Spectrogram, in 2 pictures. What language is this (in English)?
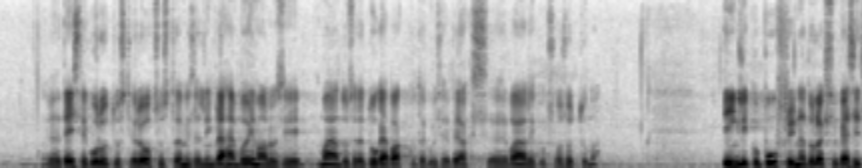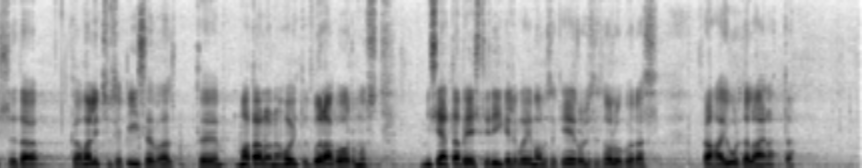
Estonian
